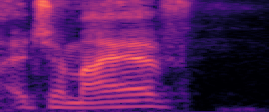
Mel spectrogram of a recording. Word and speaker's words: Chimaev: Khamzat Chimaev.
